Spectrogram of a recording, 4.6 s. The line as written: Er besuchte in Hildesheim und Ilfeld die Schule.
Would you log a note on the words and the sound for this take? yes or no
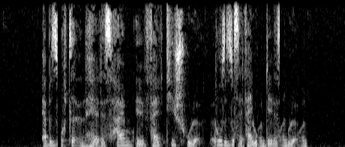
yes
